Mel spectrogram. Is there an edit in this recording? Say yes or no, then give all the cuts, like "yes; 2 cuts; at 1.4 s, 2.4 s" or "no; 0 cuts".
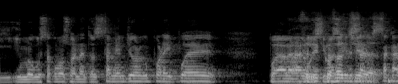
no; 0 cuts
